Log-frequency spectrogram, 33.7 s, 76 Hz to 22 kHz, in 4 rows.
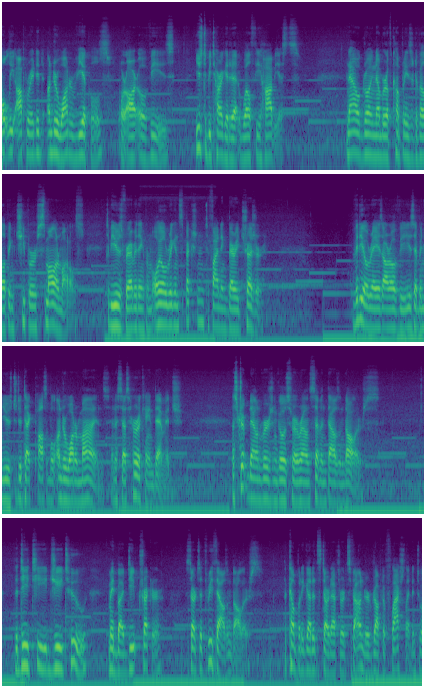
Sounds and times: Speech: 0.0 - 6.0, 6.9 - 13.7, 15.4 - 20.5, 21.5 - 24.4, 25.6 - 33.7
Music: 0.0 - 33.7.

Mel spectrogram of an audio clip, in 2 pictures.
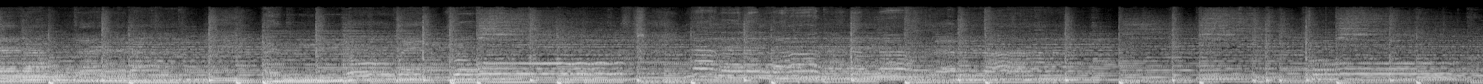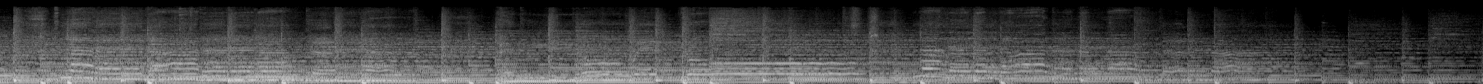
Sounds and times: Singing: 0.0 - 11.2, 12.8 - 28.1
Pop music: 0.0 - 29.6.

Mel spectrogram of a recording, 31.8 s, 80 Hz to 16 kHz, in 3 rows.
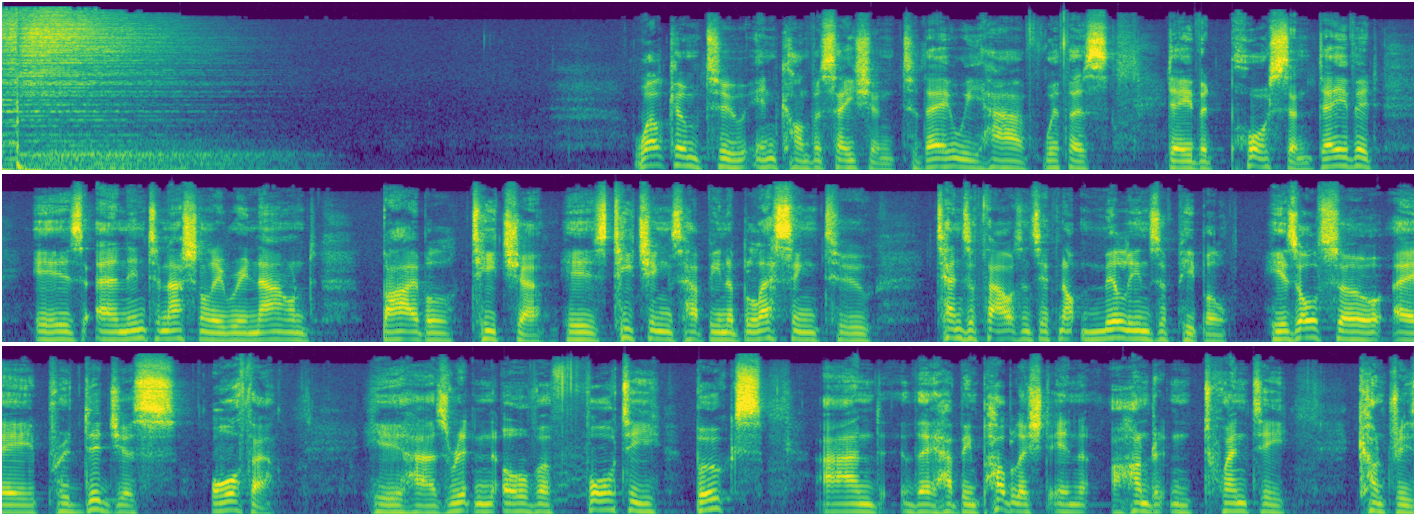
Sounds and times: Speech: 4.8 - 23.3, 23.9 - 31.7.

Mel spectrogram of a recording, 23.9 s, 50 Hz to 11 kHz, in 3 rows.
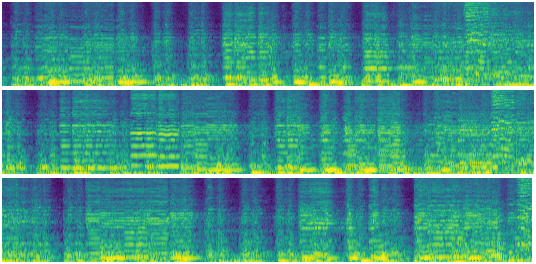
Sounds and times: Wedding music: 2.8 - 10.4, 13.0 - 19.2.

